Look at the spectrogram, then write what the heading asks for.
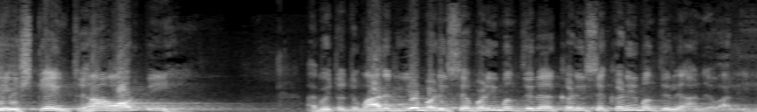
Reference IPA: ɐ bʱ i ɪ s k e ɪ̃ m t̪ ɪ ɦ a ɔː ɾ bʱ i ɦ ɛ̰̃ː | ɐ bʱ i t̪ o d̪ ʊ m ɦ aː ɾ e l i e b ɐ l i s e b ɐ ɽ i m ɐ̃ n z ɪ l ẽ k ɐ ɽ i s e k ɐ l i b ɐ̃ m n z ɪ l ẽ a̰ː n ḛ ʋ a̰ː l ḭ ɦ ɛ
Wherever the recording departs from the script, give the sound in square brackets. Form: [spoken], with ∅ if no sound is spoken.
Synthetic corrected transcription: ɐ bʱ i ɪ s k e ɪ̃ [n] t̪ ɪ ɦ a ɔː ɾ bʱ i ɦ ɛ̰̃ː | ɐ bʱ i t̪ o [t̪] ʊ m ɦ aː ɾ e l i e b ɐ [ɽ] i s e b ɐ ɽ i m ɐ̃ n z ɪ l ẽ k ɐ ɽ i s e k ɐ [ɽ] i [m] ɐ̃ [∅] n z ɪ l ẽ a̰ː n ḛ ʋ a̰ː l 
